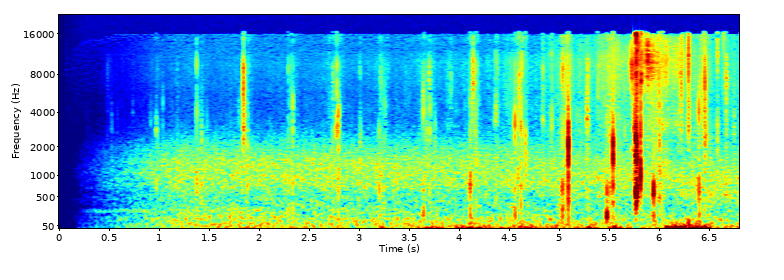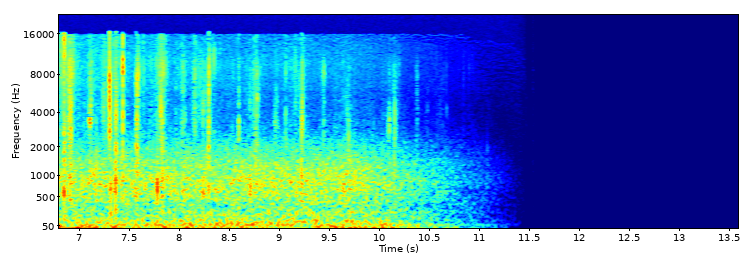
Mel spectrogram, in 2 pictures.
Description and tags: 23 hn footstepsSneakerConcrete
Sneaker footsteps on concrete walkway.
concrete, footsteps, sneaker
